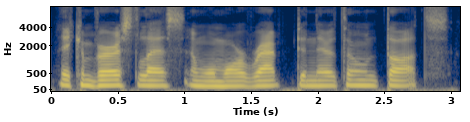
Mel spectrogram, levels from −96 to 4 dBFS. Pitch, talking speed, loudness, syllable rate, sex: 135 Hz, 215 wpm, -17 LUFS, 5.0 syllables/s, male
